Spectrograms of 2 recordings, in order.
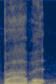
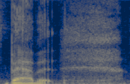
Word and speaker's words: Babbitt: of Ashley Babbitt actually Bobbitt Ashley Bobbitt it's pronounced Bobbitt even though it says Babbitt um in fact here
